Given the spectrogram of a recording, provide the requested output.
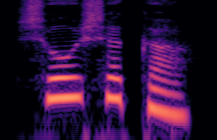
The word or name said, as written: ಶೋಷಕ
